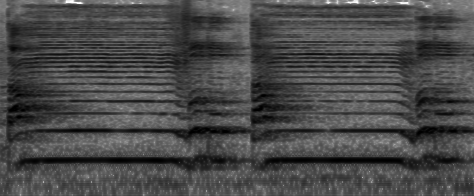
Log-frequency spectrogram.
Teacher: اب دونوں ہونٹ بند کر کے آواز ناک میں.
